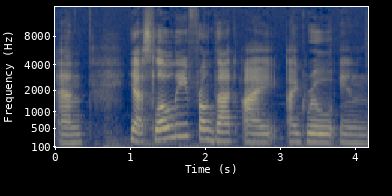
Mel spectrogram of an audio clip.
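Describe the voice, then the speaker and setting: A woman speaks in a Dutch accent. Her pitch variation is ordinary. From Netherlands. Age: 20s. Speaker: artist and YouTuber. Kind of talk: Q&A voiceover over drawing video. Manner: casual, with many fillers.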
